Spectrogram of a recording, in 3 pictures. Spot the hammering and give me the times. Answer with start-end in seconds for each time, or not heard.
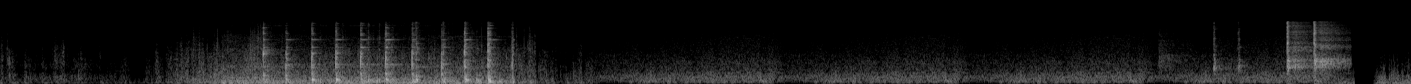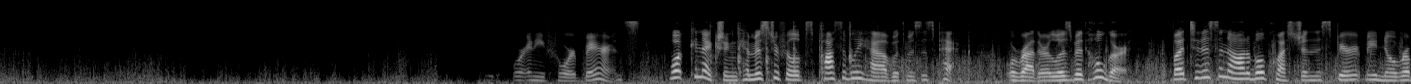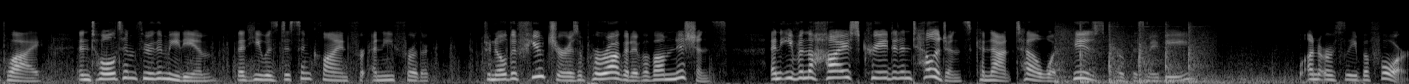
2.2-5.2, 11.6-13.6, 21.2-22.8, 38.8-40.4.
